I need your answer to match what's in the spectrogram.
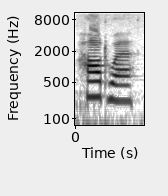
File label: "hardware", English; Dacco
